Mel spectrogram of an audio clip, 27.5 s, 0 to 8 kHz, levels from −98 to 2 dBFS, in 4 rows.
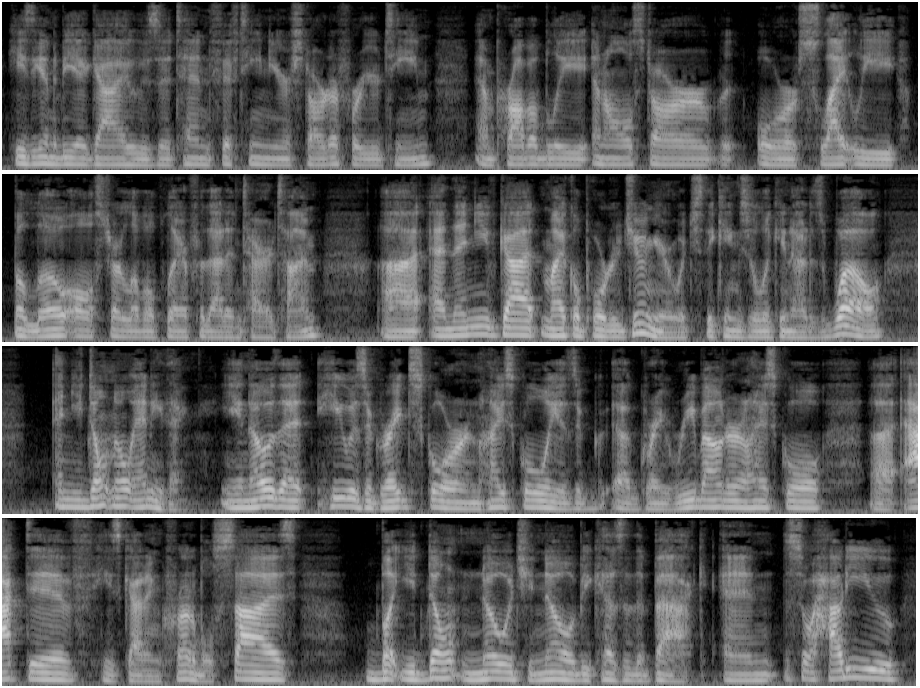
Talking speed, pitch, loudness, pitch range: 205 wpm, 115 Hz, -28 LUFS, 105-125 Hz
